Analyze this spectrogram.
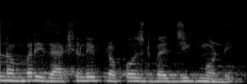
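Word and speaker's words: Zsigmondy: Gold number is actually proposed by Zygmundi. S is silent. S is silent. Zygmundi.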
